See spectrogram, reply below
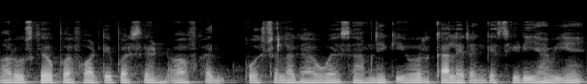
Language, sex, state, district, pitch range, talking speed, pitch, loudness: Hindi, male, Bihar, Katihar, 95-100 Hz, 205 wpm, 95 Hz, -20 LUFS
